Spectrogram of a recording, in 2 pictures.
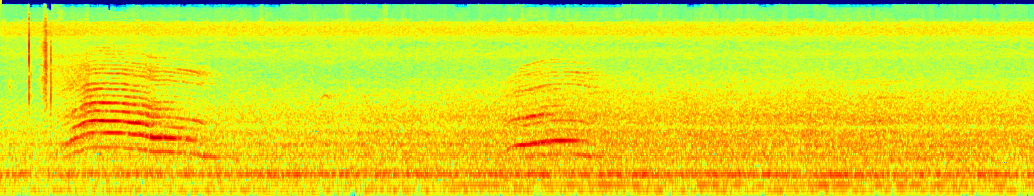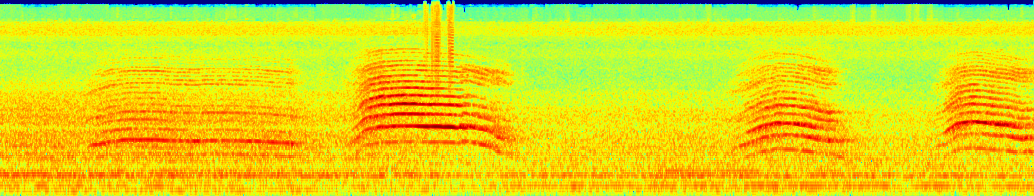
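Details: Cats caterwauling endlessly, possibly in a fight, a racket that went on for around two hours: a string of loud, harmonic wails, some rising sharply and others held flat, repeated every couple of seconds above a constant low drone.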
